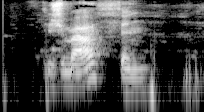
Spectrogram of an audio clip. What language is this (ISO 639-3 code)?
kab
